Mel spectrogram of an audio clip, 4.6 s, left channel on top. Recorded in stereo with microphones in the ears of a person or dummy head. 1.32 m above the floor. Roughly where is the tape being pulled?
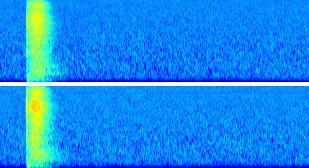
Right.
